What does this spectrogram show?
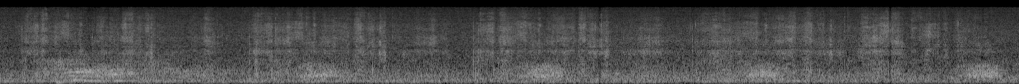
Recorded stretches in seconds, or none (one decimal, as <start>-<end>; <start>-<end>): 0.0-1.3; 5.8-10.2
